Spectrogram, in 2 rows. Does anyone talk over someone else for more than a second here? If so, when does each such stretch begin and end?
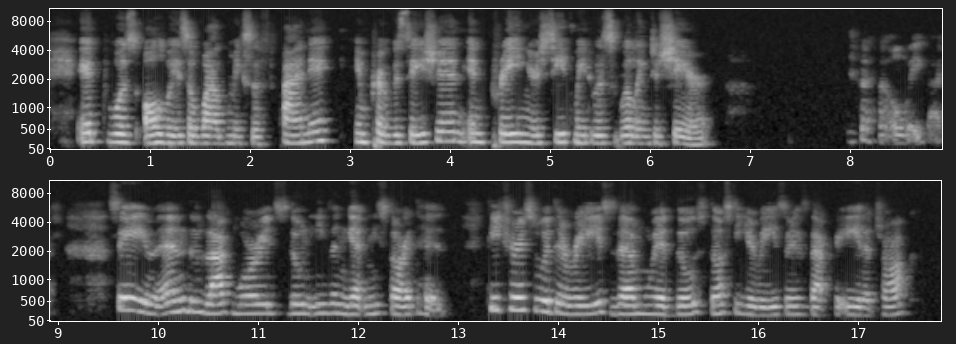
none

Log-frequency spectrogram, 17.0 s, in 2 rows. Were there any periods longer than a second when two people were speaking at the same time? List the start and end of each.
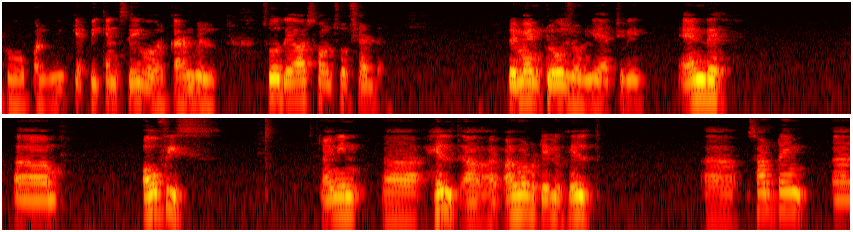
none

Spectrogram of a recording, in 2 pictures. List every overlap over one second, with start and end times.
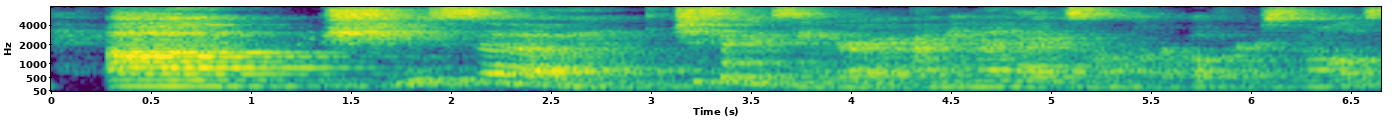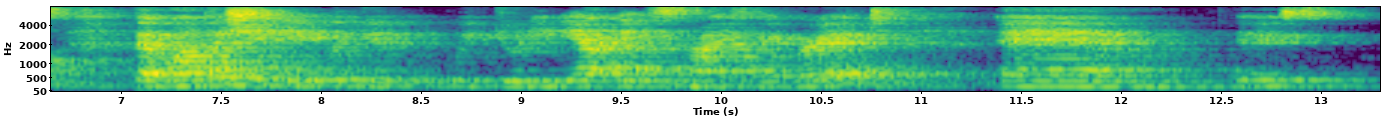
none

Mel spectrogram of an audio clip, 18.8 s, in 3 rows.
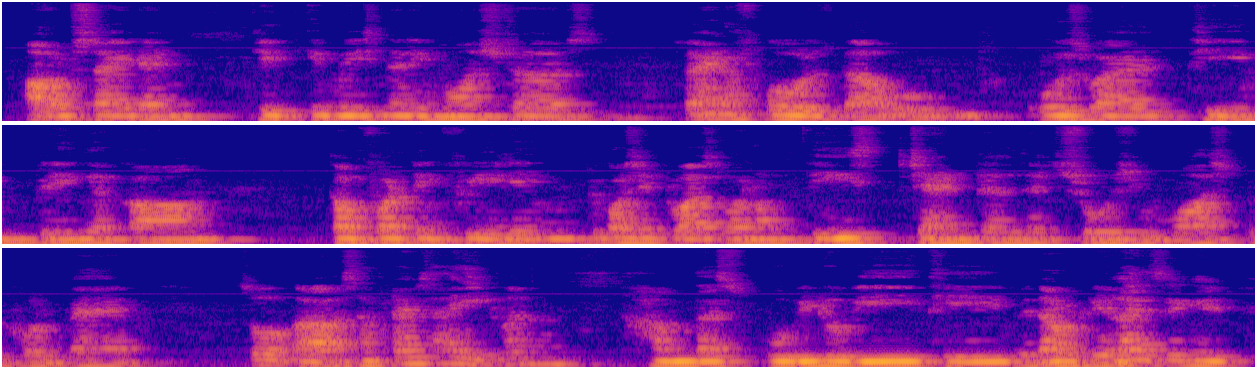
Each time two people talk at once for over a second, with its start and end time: none

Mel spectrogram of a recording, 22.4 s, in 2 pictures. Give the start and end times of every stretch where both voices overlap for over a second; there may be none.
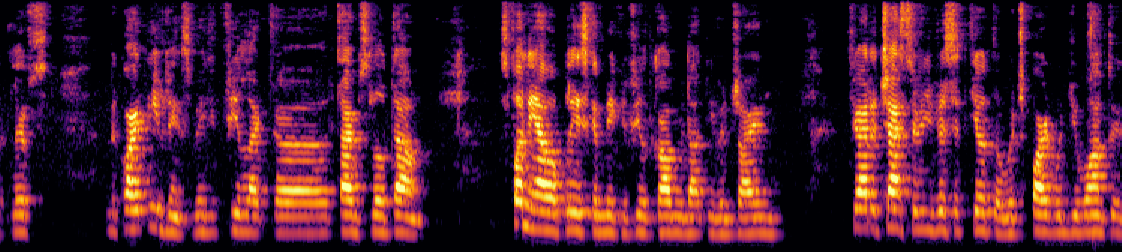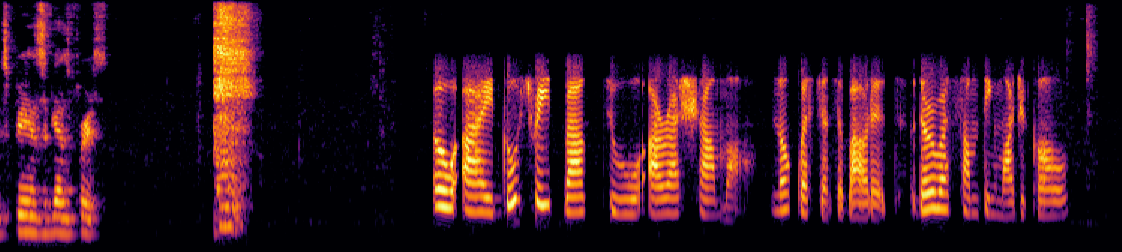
none

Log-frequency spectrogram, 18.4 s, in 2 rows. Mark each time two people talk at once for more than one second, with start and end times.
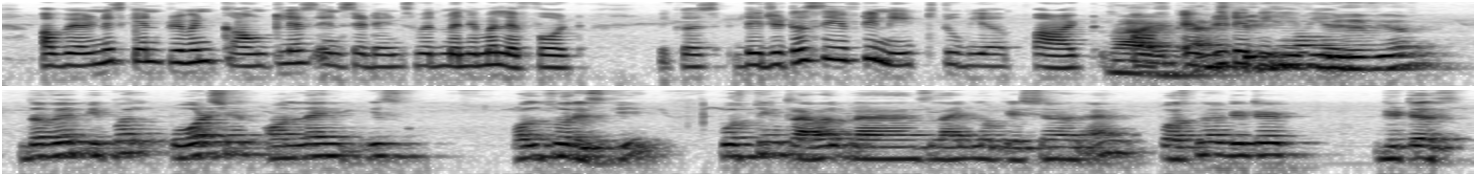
7.1-8.4

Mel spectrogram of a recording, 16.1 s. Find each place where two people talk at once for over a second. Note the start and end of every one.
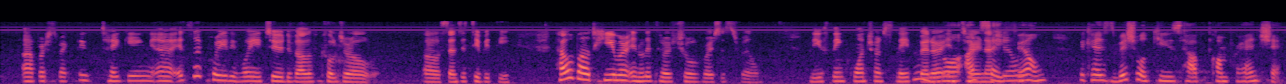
11.5-12.9

